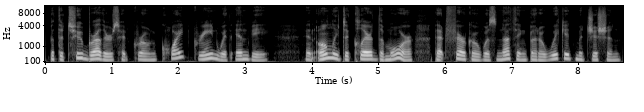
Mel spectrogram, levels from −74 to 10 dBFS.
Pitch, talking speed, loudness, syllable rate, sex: 175 Hz, 160 wpm, -18 LUFS, 4.5 syllables/s, female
